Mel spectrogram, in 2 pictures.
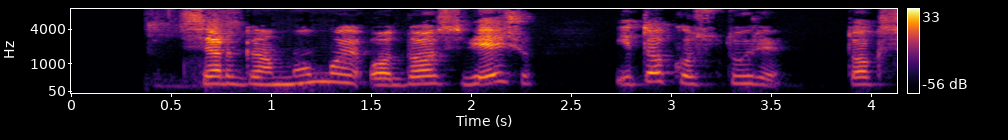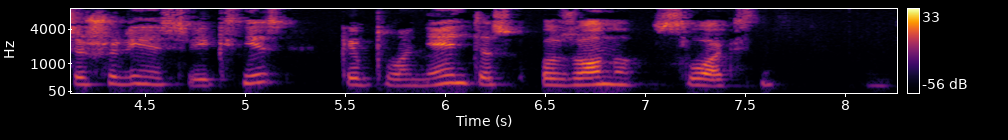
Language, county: Lithuanian, Vilnius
